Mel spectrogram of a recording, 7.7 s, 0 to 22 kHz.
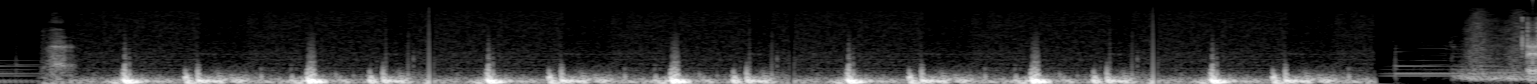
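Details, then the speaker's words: Mitral opening snap in mitral stenosis, best heard at the cardiac apex: regular heart sounds near 66 a minute with a snapping (clapping) first sound, accentuated second sound and a short extra click after it, a quail-like rhythm. "из левого предсердия с большой силой ударяется в сросшиеся створки и клапана Что приводит к появлению короткого щелчка при открытии клапана этот звук лучше выслушивается на верхушке сердца"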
